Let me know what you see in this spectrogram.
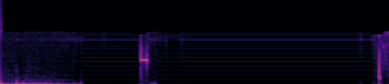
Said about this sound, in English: Did you just have a timeout timer there real quick?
